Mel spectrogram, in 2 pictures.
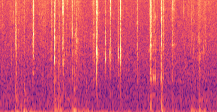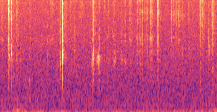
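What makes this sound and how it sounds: A box-cutter blade shaves curls from the face of a solid beige laundry soap bar held in hand, giving quiet, crisp scraping strokes with sharp, bright ticks and snaps. The cuts sound dry and brittle over a steady low rumble, with no ring after each stroke.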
